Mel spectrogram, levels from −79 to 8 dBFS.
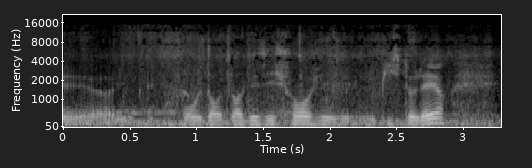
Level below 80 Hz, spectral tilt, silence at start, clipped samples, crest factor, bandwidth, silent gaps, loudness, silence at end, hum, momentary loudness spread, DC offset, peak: -54 dBFS; -6 dB/octave; 0 s; under 0.1%; 20 dB; 15.5 kHz; none; -25 LUFS; 0 s; none; 10 LU; under 0.1%; -6 dBFS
